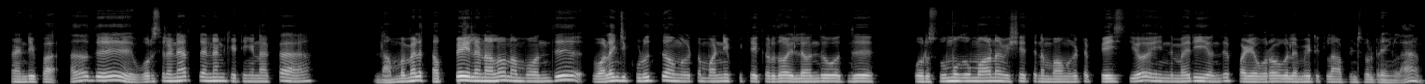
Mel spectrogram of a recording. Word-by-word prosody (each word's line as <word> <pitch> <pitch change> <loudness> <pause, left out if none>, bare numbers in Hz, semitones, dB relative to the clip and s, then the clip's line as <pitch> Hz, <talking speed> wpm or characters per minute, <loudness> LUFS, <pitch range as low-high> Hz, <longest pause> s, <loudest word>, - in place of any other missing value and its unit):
கண்டிப்பா. 125 0 -1 0.2
அதாவது 180 +5 0 0.4
ஒரு 135 - -1
சில 160 - -2
நேரத்துல 180 0 0
என்னன்னு 165 0 +2
கேட்டீங்கனாக்கா, 140 +2 -3 1.0
நம்ம 115 +8 -2
மேல 180 +2 +6
தப்பே 135 +8 +4
இல்லனாலும் 170 +1 +4
நம்ம 155 -2 0
வந்து 150 +7 +2 0.4
வளஞ்சு 165 +6 +3
குடுத்து, 165 +2 -1
அவுங்ககிட்ட 150 -2 -2
மன்னிப்பு 150 +1 -2
கேட்குறதோ, 140 0 0
இல்ல 135 - +1
வந்து 140 +1 +1
வந்து 140 +2 0 0.6
ஒரு 130 -1 +2
சுமூகமான 155 +1 +2
விஷயத்த 145 +1 -5
நம்ம 130 -1 -3
அவுங்கட்ட 130 +2 -4
பேசியோ, 135 +3 +1 0.2
இந்த 145 -1 -4
மாரி 155 +3 +1
வந்து 140 +4 -4
பழைய 130 -1 +1
உறவுகள 135 0 0
மீட்டுக்கலாம் 125 -2 -4
அப்டின்னு 115 0 -12
சொல்றீங்களா? 105 +1 -5
145 Hz, 145 wpm, -21 LUFS, 130-160 Hz, 1.0 s, மேல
